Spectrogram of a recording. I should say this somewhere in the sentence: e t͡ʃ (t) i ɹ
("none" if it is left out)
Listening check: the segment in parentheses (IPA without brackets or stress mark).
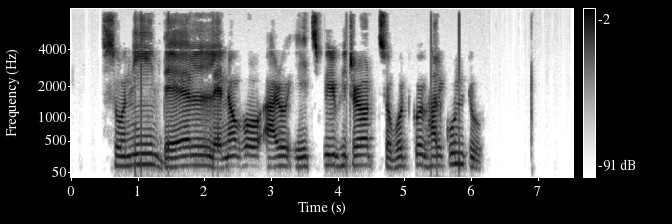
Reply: p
